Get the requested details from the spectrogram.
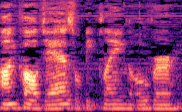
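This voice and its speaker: A man talks very slowly in a flat monotone at a fairly low pitch, with audible room echo and noticeable background noise. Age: 60s. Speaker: saxophonist. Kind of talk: radio interview. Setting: radio studio.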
